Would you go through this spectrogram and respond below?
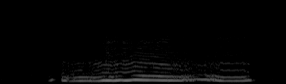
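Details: Bengal cat snoring loudly indoors: one long, drawn-out, buzzy snore of about two seconds with a steady low tone and rich harmonics, ending abruptly in a quiet room.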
